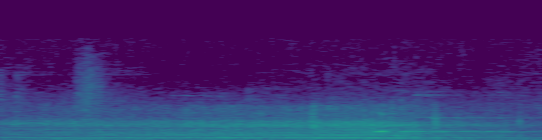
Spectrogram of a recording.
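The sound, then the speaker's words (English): A spaceship's rocket engines roar in a steady, dense rumble, with humming mid-pitched tones running through it and a slight swell in loudness toward the end. “I mean, these things have big rockets on the back of them that make really cool sounds.”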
